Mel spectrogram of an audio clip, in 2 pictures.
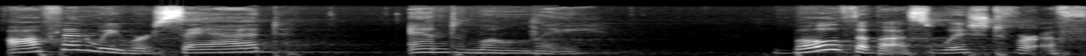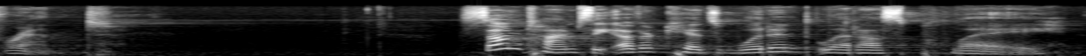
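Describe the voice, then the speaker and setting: A middle-aged woman reads aloud to children as a church storyteller. Her pace is slow and her pitch sits in an ordinary female range, with expressive lingering on words and conversational asides. She speaks into a headset mic, with long hall reverb around the voice. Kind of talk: reading a picture book aloud to children. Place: large church sanctuary, seated indoors. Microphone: headset microphone.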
